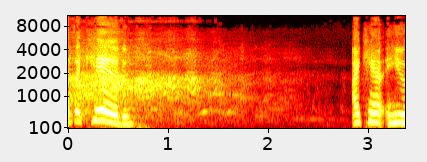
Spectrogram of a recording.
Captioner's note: audience laughing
